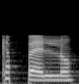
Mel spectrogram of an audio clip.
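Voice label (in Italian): "cappello", Italian; tdegames; ktuberling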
